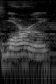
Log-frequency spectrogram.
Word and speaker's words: saguaro: like a saguaro yeah so it would be spelled like saguero if you wanted to like pronounce it like you're all just typing i don't know what it is that's how it's spelled but it's aguaro yeah but it's a uh it's a spanish word so yeah saguaro i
